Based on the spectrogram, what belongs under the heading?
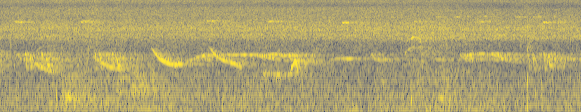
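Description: Blue-rumped pitta giving thin, slurred whistles that dip and rise, several notes in under six seconds, over a steady high insect hiss.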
